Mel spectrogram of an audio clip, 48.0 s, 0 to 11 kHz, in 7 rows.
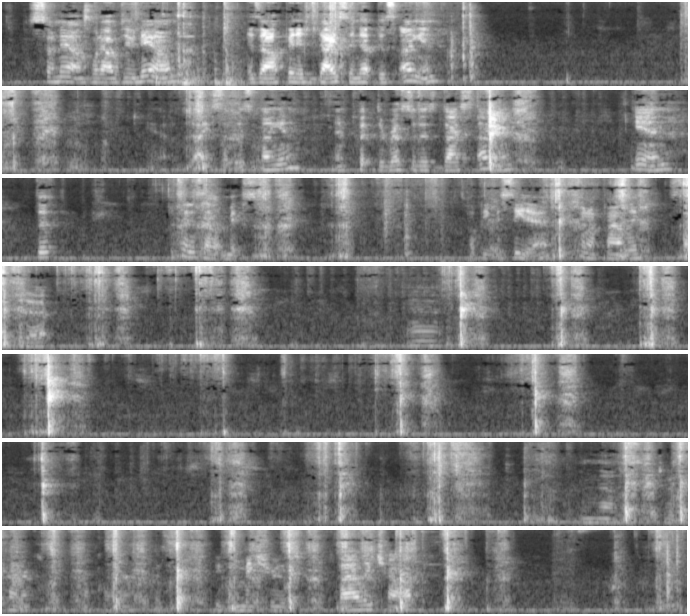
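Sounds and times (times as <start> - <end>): low steady hum: 0.0 - 48.0
knife chopping on cutting board: 11.6 - 12.3, 18.6 - 23.2, 25.0 - 28.3, 31.1 - 31.8, 32.6 - 33.3, 34.6 - 35.3, 36.4 - 36.8, 37.4 - 48.0.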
